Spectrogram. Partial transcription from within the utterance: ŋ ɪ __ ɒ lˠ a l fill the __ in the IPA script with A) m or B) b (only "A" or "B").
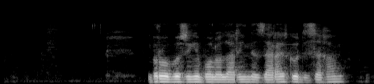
B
